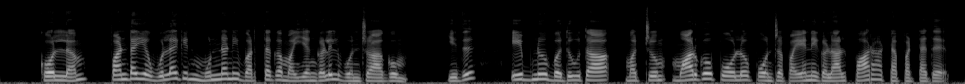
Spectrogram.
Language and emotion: Tamil, neutral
